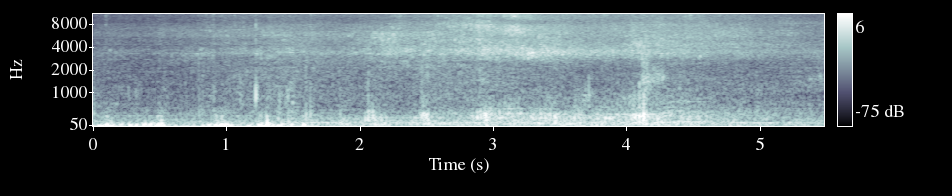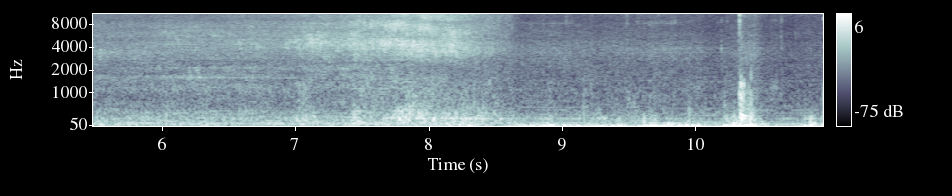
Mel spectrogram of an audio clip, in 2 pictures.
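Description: A hissing rustle that swells twice, from about two to four seconds in and again from about seven to eight and a half seconds in, over a low steady rumble with a few soft knocks.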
